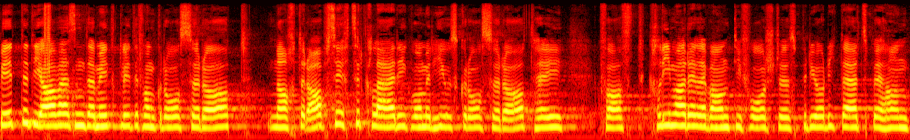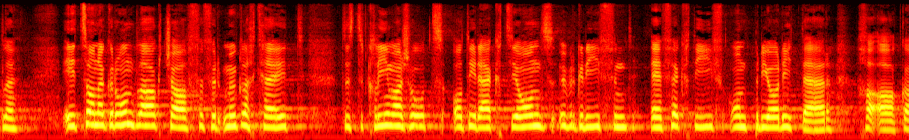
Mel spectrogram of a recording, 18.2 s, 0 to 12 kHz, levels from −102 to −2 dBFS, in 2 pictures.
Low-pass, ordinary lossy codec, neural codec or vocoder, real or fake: 10.8 kHz; none; vocoder, 44.1 kHz, 128 mel bands every 512 samples, BigVGAN v2; fake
